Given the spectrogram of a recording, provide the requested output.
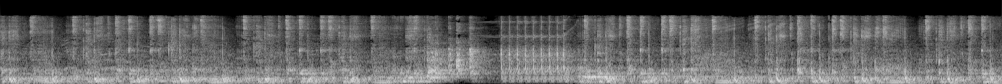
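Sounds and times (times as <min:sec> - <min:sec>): minimal techno over club speakers: 0:00.0 - 0:04.3, 0:05.6 - 0:10.0.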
